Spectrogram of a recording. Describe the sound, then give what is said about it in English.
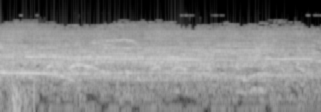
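A large jazz concert audience at Concerts by the Sea in Redondo Beach, on the ocean southwest of Los Angeles, cheers and whoops continuously on New Year's Eve, a dense wash of shouting voices and whistles at steady, loud volume throughout. “And we have a crowd that's ready for some music.”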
